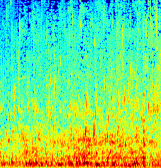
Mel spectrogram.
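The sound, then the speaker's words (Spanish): Water rushes into a flooding submarine in a loud, continuous churning flow that holds steady from start to finish. “En el Kursk, el agua continúa entrando.”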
